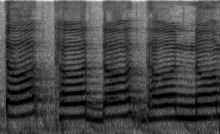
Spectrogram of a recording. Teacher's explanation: त थ द ध न में आपकी जो जीभ है वो ऊपर वाले दांत के पीछे लगती है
